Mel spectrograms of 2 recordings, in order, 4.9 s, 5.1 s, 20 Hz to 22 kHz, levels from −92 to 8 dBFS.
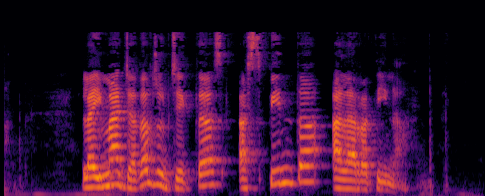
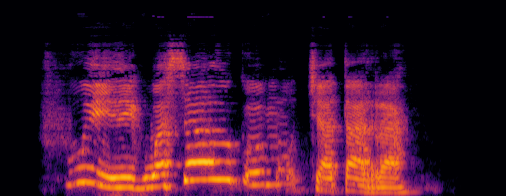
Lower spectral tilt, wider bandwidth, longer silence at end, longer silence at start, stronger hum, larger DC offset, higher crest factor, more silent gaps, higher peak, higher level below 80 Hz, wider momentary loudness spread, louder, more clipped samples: second, -3.5 dB/octave vs -5 dB/octave; first, 11.5 kHz vs 9.2 kHz; second, 0.8 s vs 0.95 s; first, 0.8 s vs 0.65 s; neither; neither; first, 22 dB vs 14 dB; neither; about the same, -4 dBFS vs -4 dBFS; about the same, -62 dBFS vs -58 dBFS; second, 9 LU vs 15 LU; second, -23 LUFS vs -15 LUFS; neither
